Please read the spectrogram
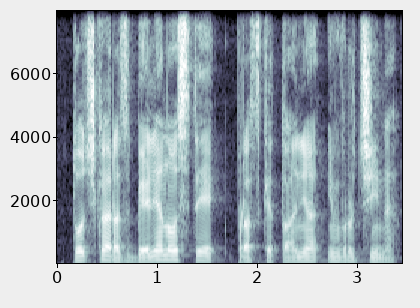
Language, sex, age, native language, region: Slovenian, male, 12-17, Slovenian, Drava region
